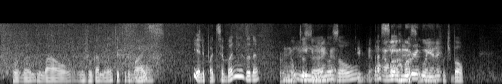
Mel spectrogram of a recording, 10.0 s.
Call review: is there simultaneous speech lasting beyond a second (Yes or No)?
Yes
